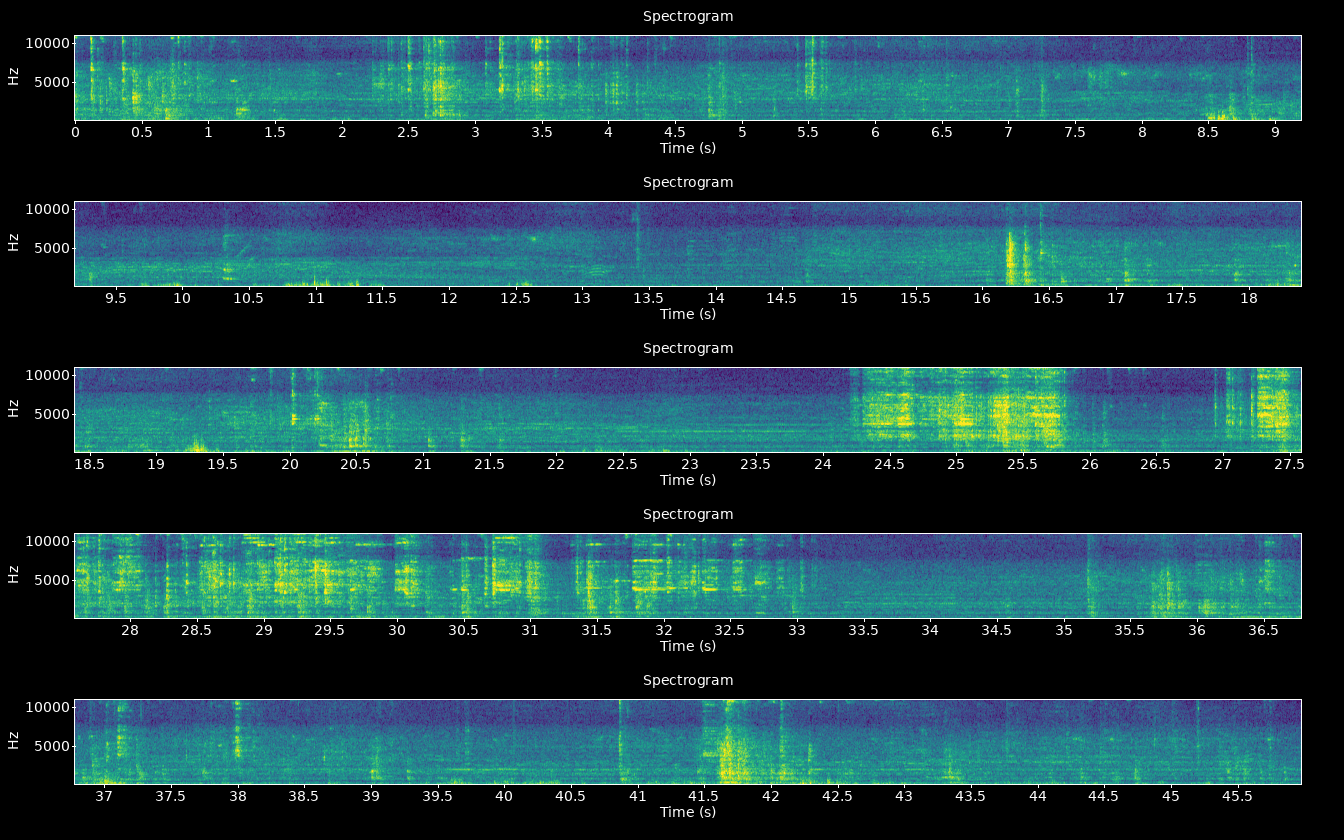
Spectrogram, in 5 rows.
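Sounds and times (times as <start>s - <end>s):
excavator diesel engine running: 0.0s - 45.9s.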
